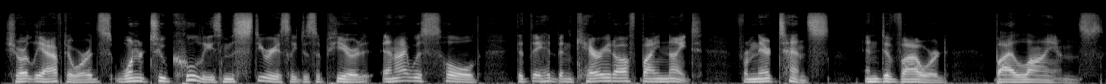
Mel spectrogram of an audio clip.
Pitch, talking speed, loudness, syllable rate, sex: 125 Hz, 145 wpm, -20 LUFS, 4.3 syllables/s, male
